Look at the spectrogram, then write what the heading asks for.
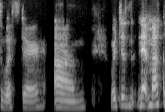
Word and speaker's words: Worcester: that's the one thing i'll correct because it's spelled like worcester but it's worcester um which is knit muck land um but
